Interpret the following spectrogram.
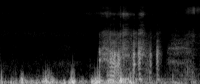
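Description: Wind rumbling on the microphone, with uneven crunching steps in snow and a brief hiss about a second in.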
